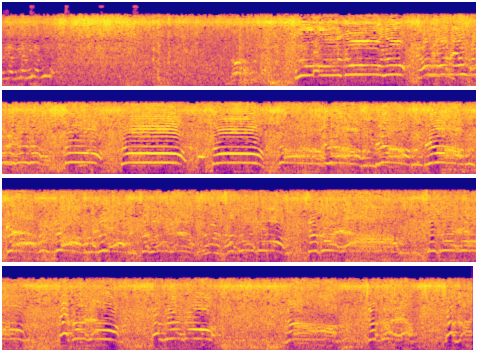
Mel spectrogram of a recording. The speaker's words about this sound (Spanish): Covisa, provincia de Toledo. El torrente de agua rompe el muro de una casa.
